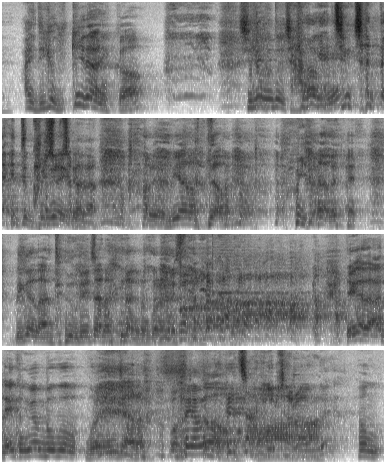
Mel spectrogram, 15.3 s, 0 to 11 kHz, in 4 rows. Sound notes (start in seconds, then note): 1.7 laughing in disbelief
